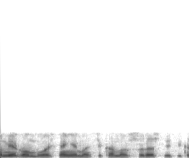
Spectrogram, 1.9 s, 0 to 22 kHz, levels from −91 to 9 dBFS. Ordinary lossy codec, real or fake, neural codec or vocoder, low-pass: AAC, 32 kbps; fake; codec, 16 kHz, 16 kbps, FunCodec, trained on Chinese and English, 50 frames a second; 3.6 kHz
